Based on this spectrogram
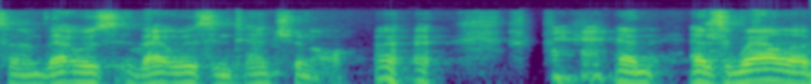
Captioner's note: laughs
